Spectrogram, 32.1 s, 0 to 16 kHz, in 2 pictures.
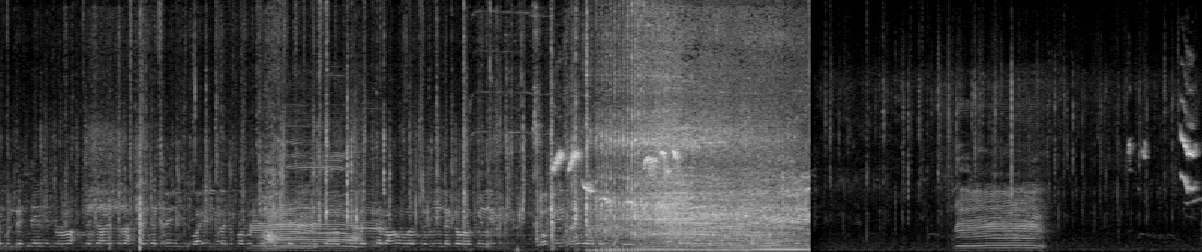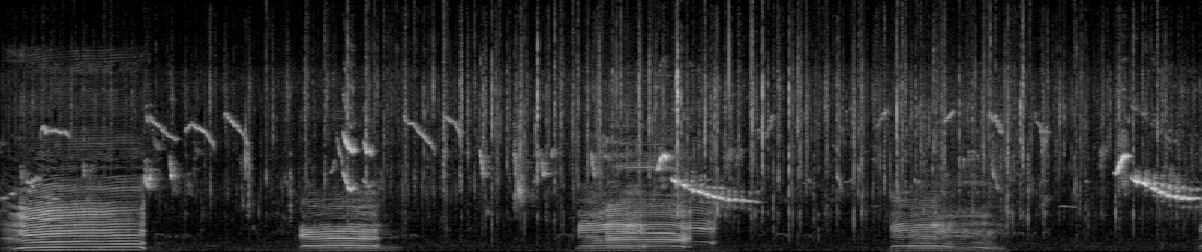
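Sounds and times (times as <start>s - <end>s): cattle mooing: 0.0s - 10.8s, 12.7s - 14.0s, 16.1s - 18.0s, 20.0s - 21.4s, 23.7s - 25.7s, 27.9s - 29.5s.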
